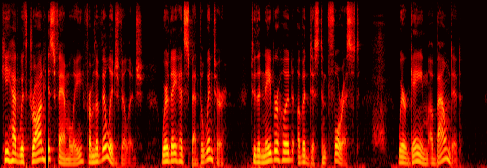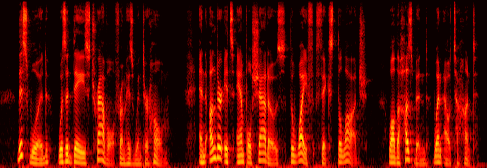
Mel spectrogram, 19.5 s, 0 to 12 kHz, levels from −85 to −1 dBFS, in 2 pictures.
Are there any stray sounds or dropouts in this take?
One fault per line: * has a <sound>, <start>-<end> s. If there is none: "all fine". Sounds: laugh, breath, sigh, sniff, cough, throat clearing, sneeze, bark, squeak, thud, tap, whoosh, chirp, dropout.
* has a dropout, 0.9-1.0 s
* has a sniff, 7.4-7.8 s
